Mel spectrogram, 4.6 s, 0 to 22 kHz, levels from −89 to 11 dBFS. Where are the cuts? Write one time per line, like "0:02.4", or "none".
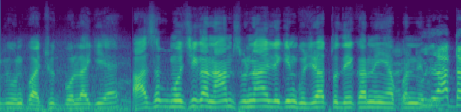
0:01.2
